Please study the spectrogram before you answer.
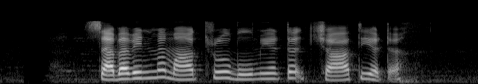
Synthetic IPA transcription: sæbɐʋinməmaːt̪ruːbʱuːmijəʈət͡ʃaːt̪ijəʈə̰

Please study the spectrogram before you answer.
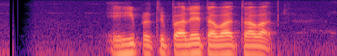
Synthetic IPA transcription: eɦipɾət̪ɾipalet̪aʋat̪ːaʋat̪̚

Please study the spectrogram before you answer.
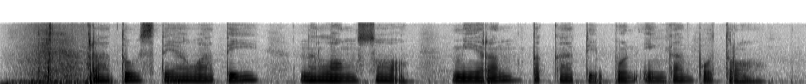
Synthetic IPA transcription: rʔat̪usət̪eawat̪i | nəlɔŋsɔmiɾʔəŋt̪əkad̪̥i̤pʊnḭŋkaŋpṵt̪ɾɔ

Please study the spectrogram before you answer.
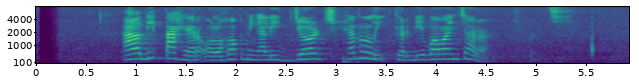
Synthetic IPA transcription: ʔalbit̪aɦɛrɔlɔɦɔk̚niŋalid͡ʒɔrd͡ʒhɛnlikɨrdiwawaɲt͡ʃaɾa̰d͡ʒɔt͡ʃ

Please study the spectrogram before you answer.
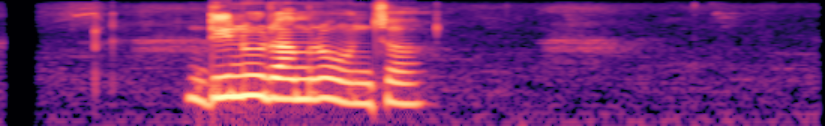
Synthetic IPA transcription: ɖinuɾamroɦunt͡sʰʌ

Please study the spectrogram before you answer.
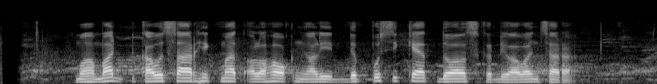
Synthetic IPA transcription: muɦamad̚kaut̪sarɦik̚mat̪ɔlɔɦɔk̚niŋalidəpusikɛt̪̚dɔlskɨrdiwawaɲt͡ʃaɾa̰

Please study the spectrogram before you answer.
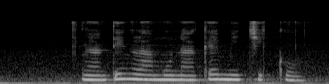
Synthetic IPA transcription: ŋant̪iŋəlamunakemit͡ʃiko

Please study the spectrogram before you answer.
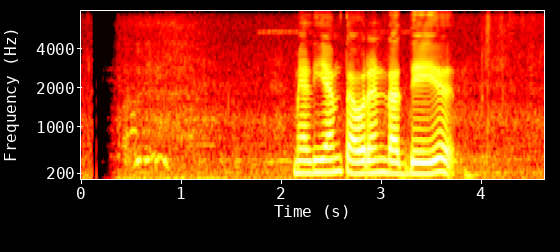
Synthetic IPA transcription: mælijamt̪aʋəɾɐnlad̪ːeːjə

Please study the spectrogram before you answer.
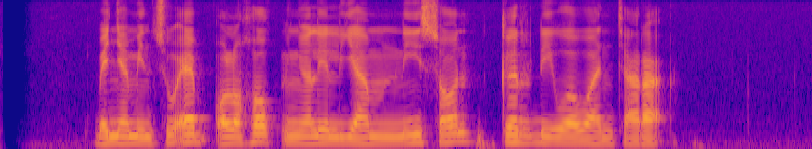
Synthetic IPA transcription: bɛɲaminsuɛb̚ɔ̰lɔɦɔk̚niŋaliliamnisɔnkɨrdiwawaɲt͡ʃaɾa̰

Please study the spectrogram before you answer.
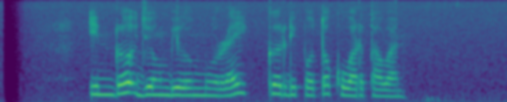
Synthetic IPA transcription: ʔinɾɔʔd͡ʒɨŋbilmuɾajkɨrdipɔt̪ɔkuwart̪awan

